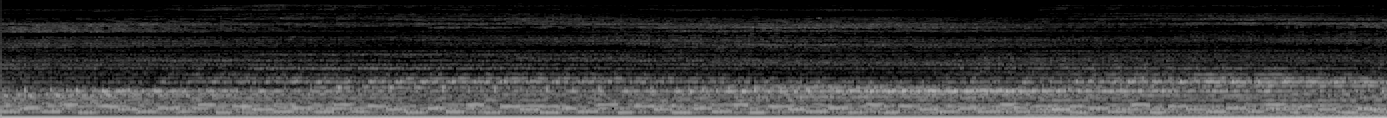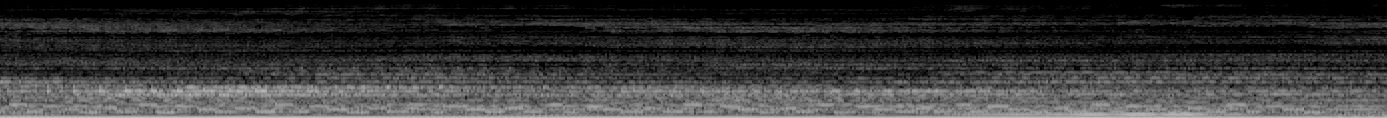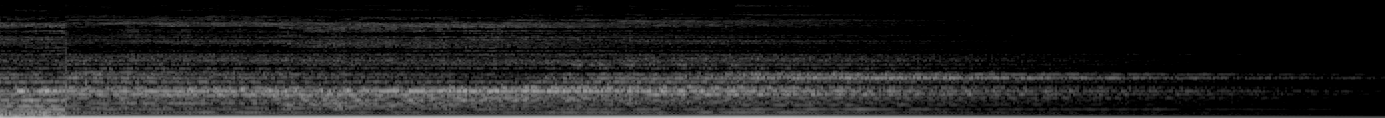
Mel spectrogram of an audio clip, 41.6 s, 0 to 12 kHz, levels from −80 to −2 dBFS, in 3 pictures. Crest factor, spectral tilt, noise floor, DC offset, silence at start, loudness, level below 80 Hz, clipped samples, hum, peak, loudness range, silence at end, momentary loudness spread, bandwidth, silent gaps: 14 dB; -6.5 dB/octave; -70 dBFS; 5%; 0 s; -34 LUFS; -50 dBFS; under 0.1%; none; -16 dBFS; 10 LU; 0 s; 11 LU; 11 kHz; none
